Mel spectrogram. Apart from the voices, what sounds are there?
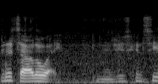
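None of the usual background noises is heard.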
